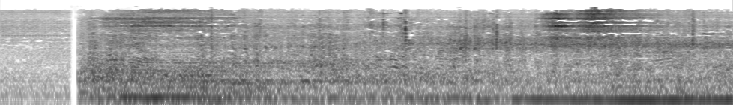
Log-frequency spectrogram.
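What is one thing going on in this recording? A man speaks with animation close to a phone microphone.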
